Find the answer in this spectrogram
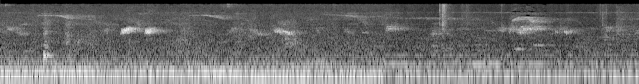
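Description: Small birds chirping, short calls about once a second, some sliding down in pitch, over a low background rumble that eases about four seconds in.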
